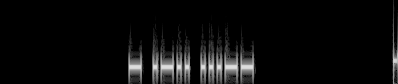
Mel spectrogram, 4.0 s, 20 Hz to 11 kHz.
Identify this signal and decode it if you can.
Morse code, heard as a keyed tone, about 27 wpm, 700 Hz. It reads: TL3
